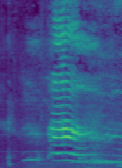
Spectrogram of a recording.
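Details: Brief infant cry: a short whimper rising into a sustained, high-pitched wail that slowly falls in pitch.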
